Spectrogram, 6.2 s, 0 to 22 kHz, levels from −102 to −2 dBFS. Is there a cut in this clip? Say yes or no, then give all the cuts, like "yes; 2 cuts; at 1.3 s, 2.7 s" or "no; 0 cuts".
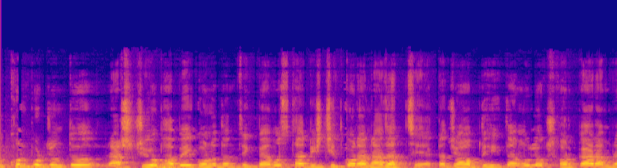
no; 0 cuts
